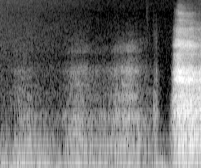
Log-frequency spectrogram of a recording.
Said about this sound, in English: Like right now, I feel like I'm taking very short breaths. That's probably because we've been doing all the stretching, but just settle in.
